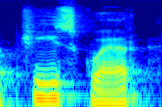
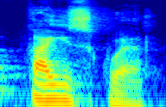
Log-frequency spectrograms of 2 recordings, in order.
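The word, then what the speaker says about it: chi-square: when we pronounce it we don't call it as Chi square or CH Square rather we call it as the kai Square so when we write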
